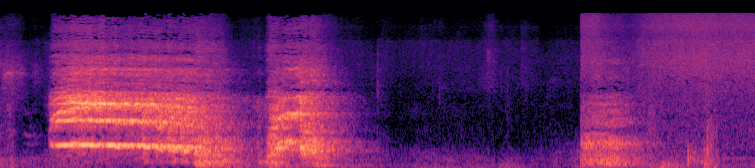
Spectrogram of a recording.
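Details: Friesian horses at feeding time: one long loud whinny with a harmonic-rich tone that falls and trembles for about one and a half seconds, a shorter second neigh, then silence and rustling, thudding noises.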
